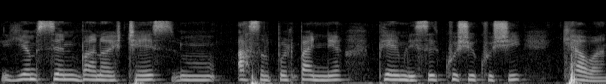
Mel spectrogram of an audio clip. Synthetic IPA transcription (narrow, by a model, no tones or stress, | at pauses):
jimsinbɐnaːʈʰes | ɐsɨlpɨɳʈpɐnːipʰeːmlisɨd̪ʲkʰuʃikʰuʃikʰaʋan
